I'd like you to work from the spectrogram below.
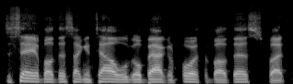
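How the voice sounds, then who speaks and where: A man's voice: mid-range voice, steady tone, fast, fairly bright tone, no room sound, clean studio sound. A man co-hosting a casual wrestling podcast, retelling a story and laughing often. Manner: recounts stories, laughing often. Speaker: podcast co-host.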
